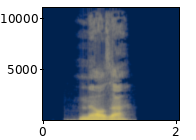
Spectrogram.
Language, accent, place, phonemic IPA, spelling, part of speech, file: German, Germany, Berlin, /ˈmœrzər/, Mörser, noun, De-Mörser.ogg
- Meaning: 1. mortar (vessel for crushing) 2. mortar and pestle (Stößel) seen as a single tool 3. mortar (cannon for shells)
